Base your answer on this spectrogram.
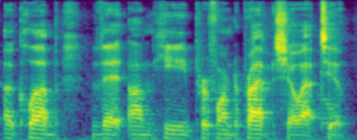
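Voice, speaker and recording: A man interviewing casually, halting and restarting often. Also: low voice, little pitch movement.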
